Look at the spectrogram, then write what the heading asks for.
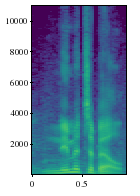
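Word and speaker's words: Nimmitabel: Nimitabel. Correct. Oh, I spelled that right.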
